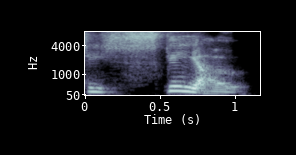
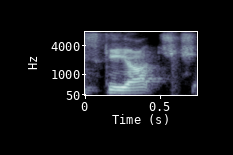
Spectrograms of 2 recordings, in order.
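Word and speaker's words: Skeoch: bring it on that's ski-o scale you don't pronounce the c and the h it's just all right cool there you go good to know so anyway jeff keith and tommy ski arch i just [ __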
